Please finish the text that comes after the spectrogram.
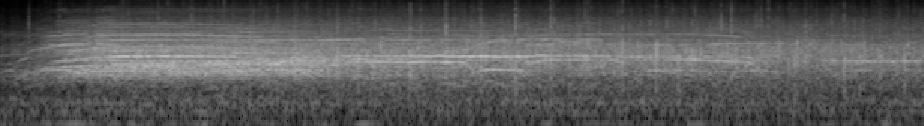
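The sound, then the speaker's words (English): A large audience at TCU breaks into sustained, loud applause that rises quickly and holds steady, with scattered cheers and whoops mixed into the dense clapping, after it is declared that TCU's Word of the Year is 'undefeated'. “You're applauding exactly where I thought you should.”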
